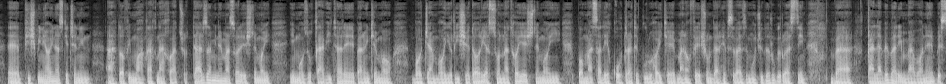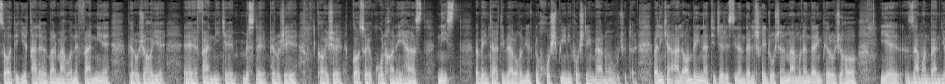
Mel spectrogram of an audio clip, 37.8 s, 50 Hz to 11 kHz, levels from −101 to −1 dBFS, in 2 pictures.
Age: 50-69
